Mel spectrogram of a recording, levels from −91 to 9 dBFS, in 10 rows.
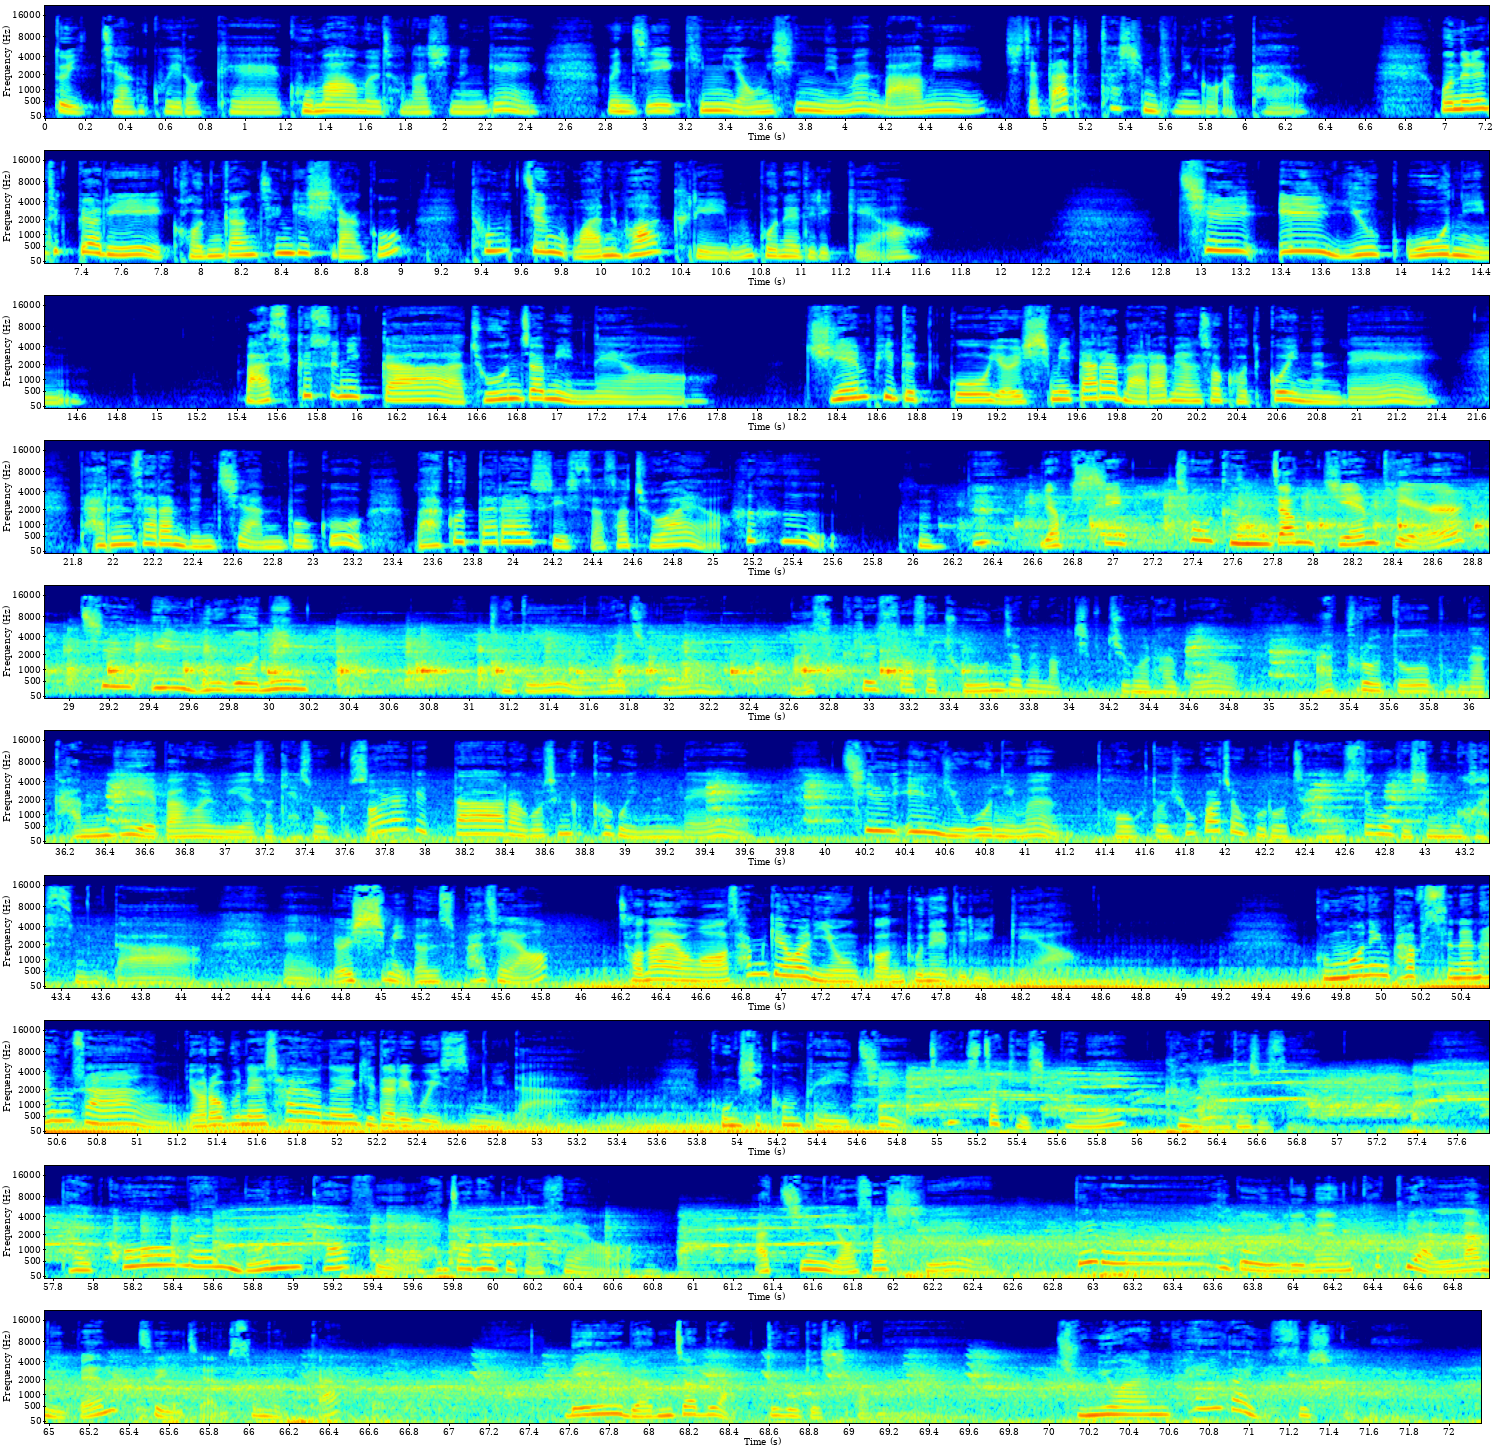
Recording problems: animal sounds; loud; from 27 s on; 4 dB below the speech

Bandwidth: 15.5 kHz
